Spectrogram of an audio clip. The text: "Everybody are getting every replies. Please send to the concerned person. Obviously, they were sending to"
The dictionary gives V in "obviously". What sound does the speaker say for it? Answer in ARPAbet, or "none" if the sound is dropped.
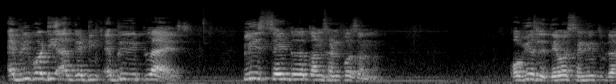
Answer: none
